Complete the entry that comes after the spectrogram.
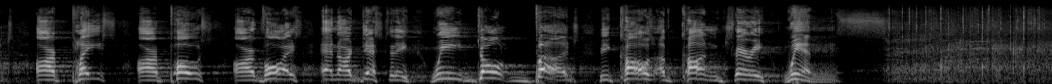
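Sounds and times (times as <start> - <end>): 
speech: 0.4 - 8.5
audience clapping: 8.4 - 10.5.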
